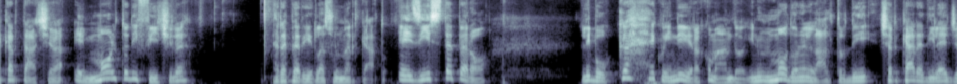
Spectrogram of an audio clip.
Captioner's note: Italian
